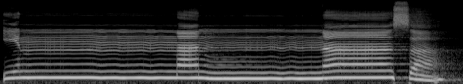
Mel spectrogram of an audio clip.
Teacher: Karena nun bertasydid, maka cara bacanya didengungkan, bunyi n-nya tahan sampai ada getaran halus ke hidung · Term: gunnah musyaddadah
